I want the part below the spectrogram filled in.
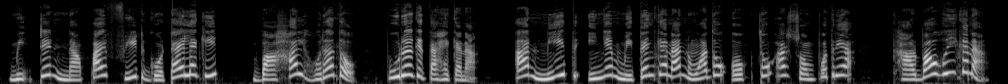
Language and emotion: Santali, angry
